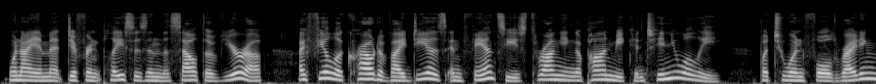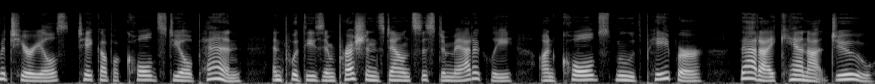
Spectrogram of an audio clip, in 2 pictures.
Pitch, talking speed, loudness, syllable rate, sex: 195 Hz, 160 wpm, -19 LUFS, 4.7 syllables/s, female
